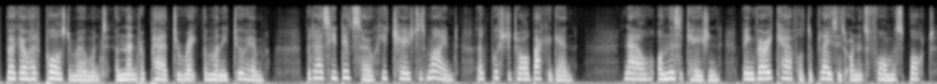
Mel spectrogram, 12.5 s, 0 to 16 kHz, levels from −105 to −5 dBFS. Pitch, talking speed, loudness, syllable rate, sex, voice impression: 230 Hz, 200 wpm, -18 LUFS, 5.5 syllables/s, female, feminine, slightly young, slightly relaxed, slightly weak, soft, slightly raspy, slightly cute, calm, friendly, reassuring, kind, modest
